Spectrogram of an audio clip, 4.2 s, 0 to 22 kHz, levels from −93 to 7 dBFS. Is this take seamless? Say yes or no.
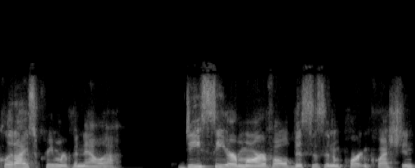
no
